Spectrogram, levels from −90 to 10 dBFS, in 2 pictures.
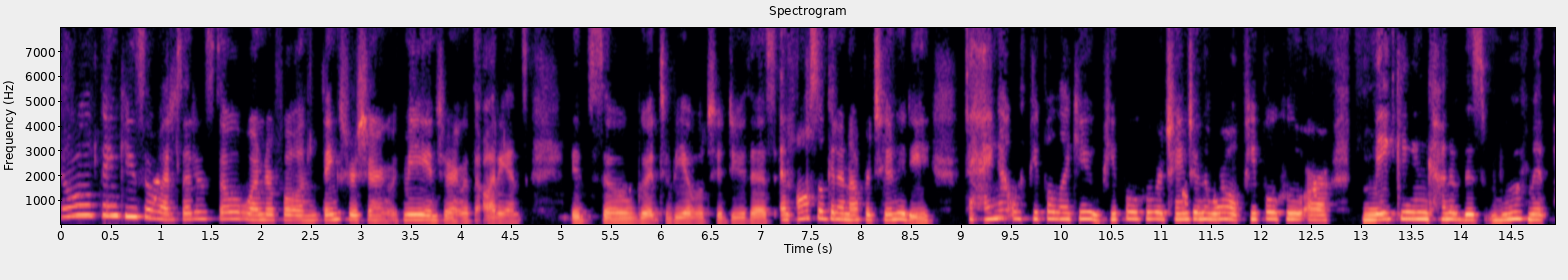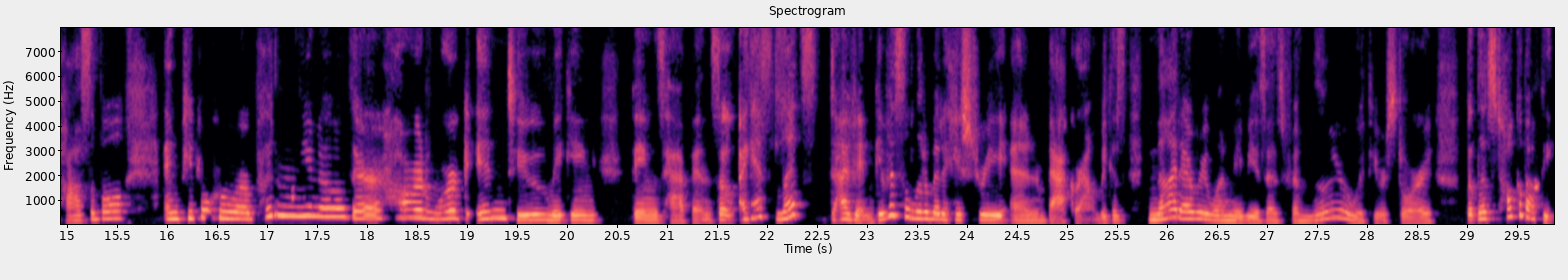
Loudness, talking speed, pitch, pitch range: -16 LUFS, 200 wpm, 230 Hz, 195-260 Hz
